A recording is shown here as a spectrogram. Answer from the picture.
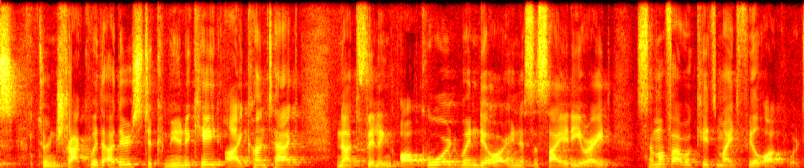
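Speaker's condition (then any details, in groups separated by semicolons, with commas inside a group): No condition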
